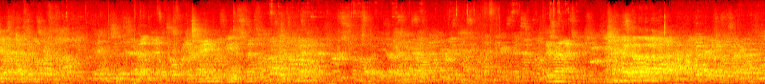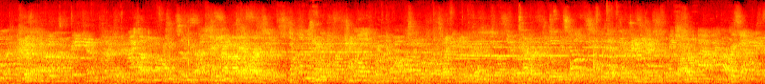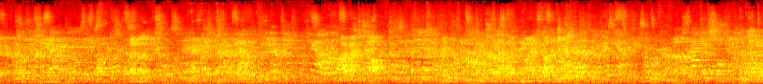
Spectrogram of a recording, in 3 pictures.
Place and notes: Robert Colescott opening at the Prescott College Art Gallery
